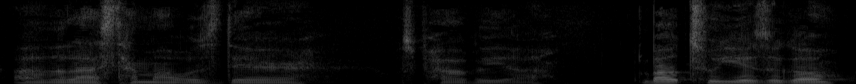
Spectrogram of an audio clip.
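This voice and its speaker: Flat-voiced man, halting and relaxed. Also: fairly low pitch. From Worcester, Massachusetts area. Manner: relaxed, halting, many fillers. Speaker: boxer, interview guest. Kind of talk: casual interview chat. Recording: dull lo-fi audio in a reverberant room.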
